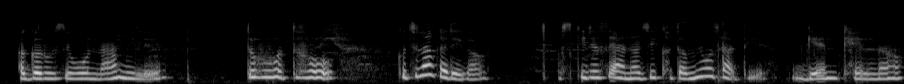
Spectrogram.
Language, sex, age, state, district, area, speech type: Hindi, female, 18-30, Madhya Pradesh, Ujjain, urban, spontaneous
